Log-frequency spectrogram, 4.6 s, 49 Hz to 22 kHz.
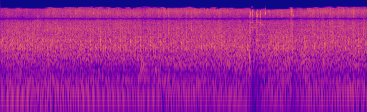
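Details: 240 KA-T engine at idle: a loose, uneven tapping, roughly two or three a second, riding over the hum; abnormal engine noise, cause not pinned down.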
